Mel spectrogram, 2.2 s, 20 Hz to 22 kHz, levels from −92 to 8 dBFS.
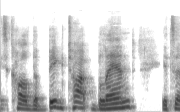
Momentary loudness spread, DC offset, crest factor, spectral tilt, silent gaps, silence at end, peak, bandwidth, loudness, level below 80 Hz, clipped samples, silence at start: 11 LU; under 0.1%; 16 dB; -7 dB/octave; none; 0 s; -6 dBFS; 12.5 kHz; -22 LUFS; -64 dBFS; under 0.1%; 0 s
